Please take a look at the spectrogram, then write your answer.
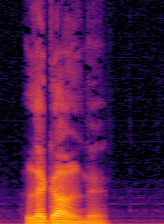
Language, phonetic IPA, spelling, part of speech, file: Polish, [lɛˈɡalnɨ], legalny, adjective, Pl-legalny.ogg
